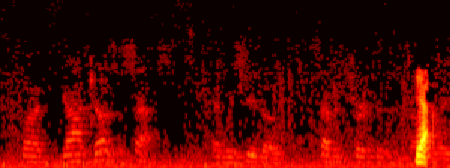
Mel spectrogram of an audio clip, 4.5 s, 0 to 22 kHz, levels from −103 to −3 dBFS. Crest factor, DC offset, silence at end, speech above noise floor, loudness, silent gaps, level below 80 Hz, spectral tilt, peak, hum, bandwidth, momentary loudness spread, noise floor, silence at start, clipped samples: 28 dB; under 0.1%; 0.25 s; 21 dB; -31 LUFS; none; -66 dBFS; -7.5 dB/octave; -12 dBFS; none; 8.6 kHz; 31 LU; -59 dBFS; 4.15 s; under 0.1%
